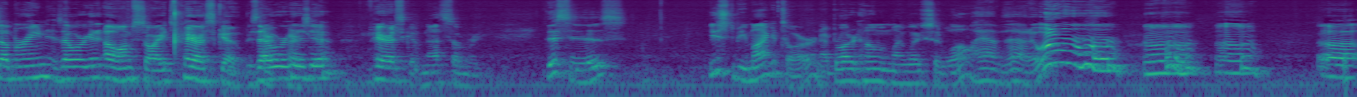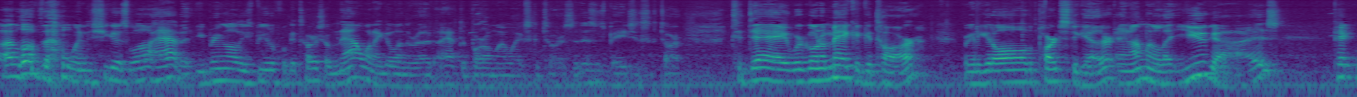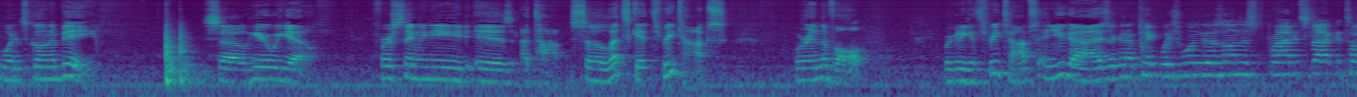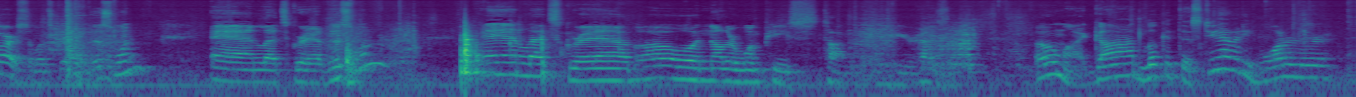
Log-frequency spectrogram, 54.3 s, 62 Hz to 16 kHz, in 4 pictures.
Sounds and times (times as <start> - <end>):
Speech: 0.0 - 4.9, 5.5 - 6.4, 7.1 - 28.2, 29.2 - 34.5, 35.1 - 35.9, 36.6 - 44.8, 45.4 - 54.2.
